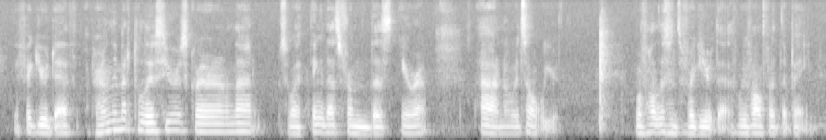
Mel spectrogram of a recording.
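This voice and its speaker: Very fast and dark, mellow in tone, a man talks at medium pitch with ordinary pitch variation. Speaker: music reviewer. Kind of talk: album review monologue. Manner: animated.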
